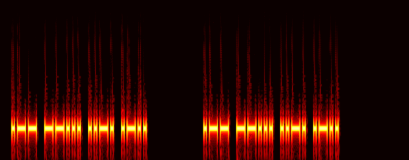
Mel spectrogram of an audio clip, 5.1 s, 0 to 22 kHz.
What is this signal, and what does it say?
Morse code, heard as a keyed tone, about 36 wpm, 700 Hz. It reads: W7FL W7FL
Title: USA Call Signs - 4 Characters - Repeated 2x - 35wpm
